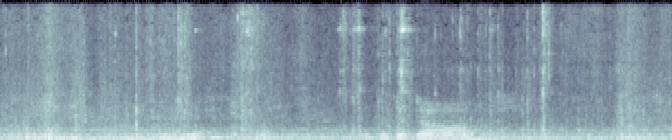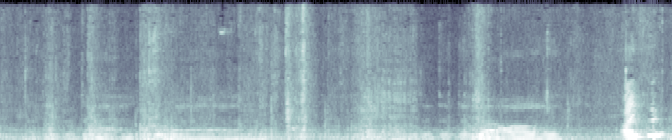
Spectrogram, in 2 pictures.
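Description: Rustling and handling of a fabric backpack as a hand rummages through its pouch, with a few quiet, wordless vocal sounds along the way.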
